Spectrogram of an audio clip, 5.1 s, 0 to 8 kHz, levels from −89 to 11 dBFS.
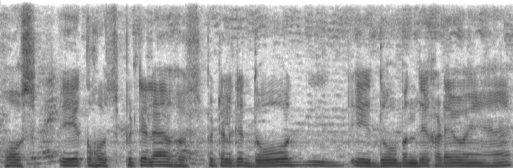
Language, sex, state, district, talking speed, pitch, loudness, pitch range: Hindi, male, Chandigarh, Chandigarh, 140 wpm, 140 Hz, -15 LUFS, 135-150 Hz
